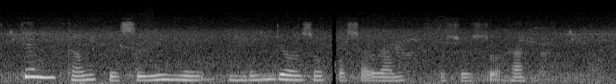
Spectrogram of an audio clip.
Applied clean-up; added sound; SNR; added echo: none; Bird; 11 dB; none.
